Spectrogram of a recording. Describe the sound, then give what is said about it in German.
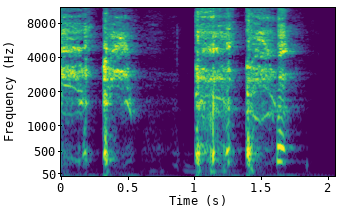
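A loud bout of coughing: two sharp coughs, a brief pause, then a rapid cluster of three or four more harsh, raspy coughs trailing off into a wheezy breath. “Jetzt muss ich husten.”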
